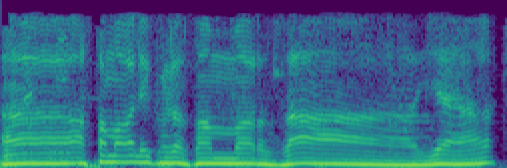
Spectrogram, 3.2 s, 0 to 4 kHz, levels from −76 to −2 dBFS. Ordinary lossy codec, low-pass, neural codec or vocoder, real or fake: MP3, 24 kbps; 3.6 kHz; none; real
